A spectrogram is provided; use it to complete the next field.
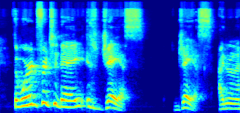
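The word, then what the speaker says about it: jayus: of time already the word for today is jais jais i don't know how else you'd pronounce it it's j-a-y-u-s it's an indonesian word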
